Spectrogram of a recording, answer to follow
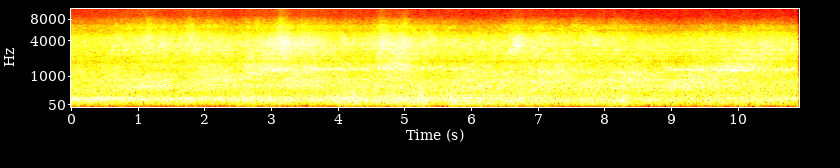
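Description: Dassault Falcon 7X's three Pratt & Whitney Canada PW307A turbofans running during the landing roll, a steady jet rush that swells about three and five seconds in. A thin steady whine comes in about three seconds in and again near the end.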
